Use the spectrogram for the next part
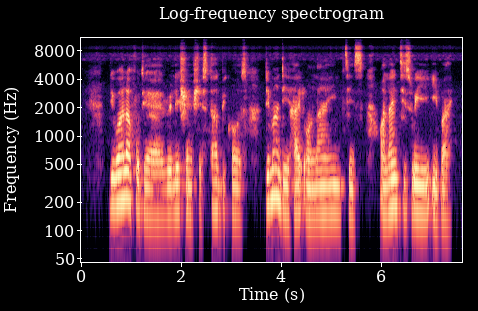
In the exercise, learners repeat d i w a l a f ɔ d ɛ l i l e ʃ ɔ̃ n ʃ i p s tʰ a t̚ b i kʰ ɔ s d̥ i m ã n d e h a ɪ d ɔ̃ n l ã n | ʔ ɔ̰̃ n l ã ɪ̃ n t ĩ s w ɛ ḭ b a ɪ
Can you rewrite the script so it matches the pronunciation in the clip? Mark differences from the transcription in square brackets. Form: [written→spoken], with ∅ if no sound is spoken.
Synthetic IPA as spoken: d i w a l a f ɔ d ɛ [l→ɹ] i l e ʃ ɔ̃ n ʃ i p s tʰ a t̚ b i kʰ ɔ s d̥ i m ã n d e h a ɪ d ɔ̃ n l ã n | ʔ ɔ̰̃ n l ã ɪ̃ n t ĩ s w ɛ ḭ b a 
